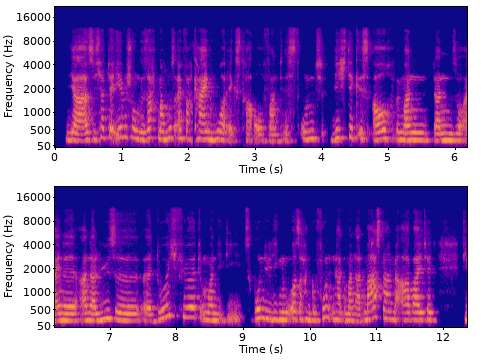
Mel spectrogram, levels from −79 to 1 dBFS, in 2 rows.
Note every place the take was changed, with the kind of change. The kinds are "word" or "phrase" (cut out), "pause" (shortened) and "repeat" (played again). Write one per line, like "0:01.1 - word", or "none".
0:02.1 - phrase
